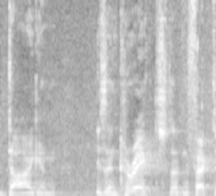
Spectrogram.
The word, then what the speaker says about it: Duigan: rather alarming i mean it's the way that uh my father my grandfather his great his grandfather etc pronounced the name so it's always rather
